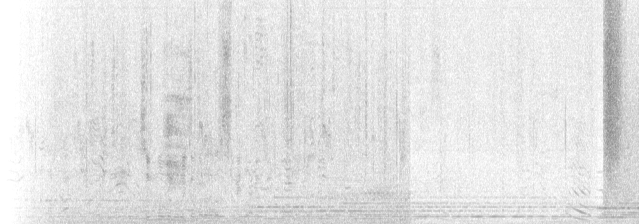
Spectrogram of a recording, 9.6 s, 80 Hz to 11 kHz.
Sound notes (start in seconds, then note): 0.8 people chatting; 1.8 soft music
